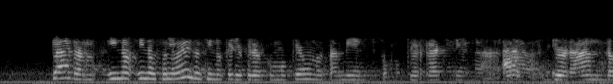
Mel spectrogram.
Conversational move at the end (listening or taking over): taking over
